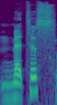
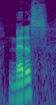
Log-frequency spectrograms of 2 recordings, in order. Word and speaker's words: Metis: To Dayton Metis, I am sorry that I mispronounced your name. Thank you for people from North Shelby for helping me fix that. Metis, like Fetis, Metis.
